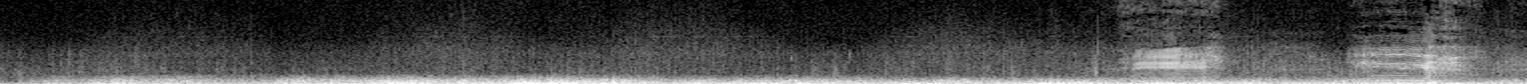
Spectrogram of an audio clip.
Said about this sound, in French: La nuit vint, et un terrible orage éclata.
